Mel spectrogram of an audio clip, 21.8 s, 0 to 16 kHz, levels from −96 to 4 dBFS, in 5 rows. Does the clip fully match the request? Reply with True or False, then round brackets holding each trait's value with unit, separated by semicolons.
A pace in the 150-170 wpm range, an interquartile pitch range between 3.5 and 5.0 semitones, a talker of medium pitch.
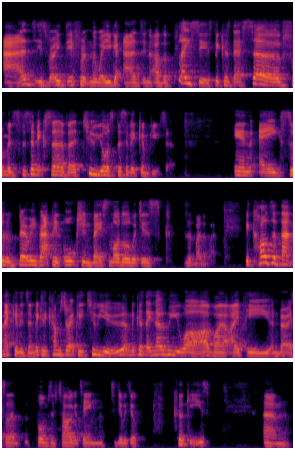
False (185 wpm; 4.1 semitones; 145 Hz)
